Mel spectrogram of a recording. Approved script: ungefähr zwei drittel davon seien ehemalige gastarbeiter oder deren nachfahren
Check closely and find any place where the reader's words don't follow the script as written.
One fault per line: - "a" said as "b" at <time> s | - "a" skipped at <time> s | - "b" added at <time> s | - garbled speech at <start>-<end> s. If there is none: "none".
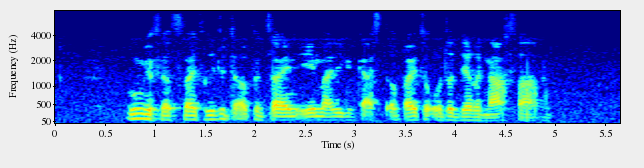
none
